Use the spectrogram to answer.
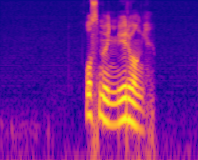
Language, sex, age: Norwegian, male, 27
